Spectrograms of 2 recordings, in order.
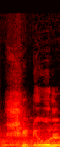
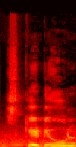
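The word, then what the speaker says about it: schedule: দেখবে এখনকার সমস্ত অনেকে স্কেডিউল বলে উচ্চারণ করে, সব আমেরিকার তল্পি বাহক যারা, কিন্তু কথাটা কোনো দিনই স্কেডিউল ছিল না এবং ভবিষ্যতেও হবে কি না জানি না। শুদ্ধ উচ্চারণ শিডিউল।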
